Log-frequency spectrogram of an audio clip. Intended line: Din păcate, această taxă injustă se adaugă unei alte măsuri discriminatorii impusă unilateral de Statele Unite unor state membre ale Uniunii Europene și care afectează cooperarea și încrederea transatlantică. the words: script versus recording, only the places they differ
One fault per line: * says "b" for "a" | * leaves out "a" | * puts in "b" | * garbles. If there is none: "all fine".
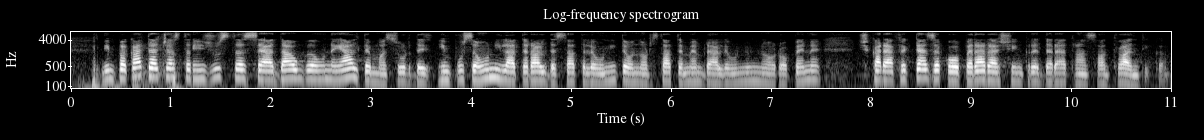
* leaves out "taxă"
* leaves out "discriminatorii"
